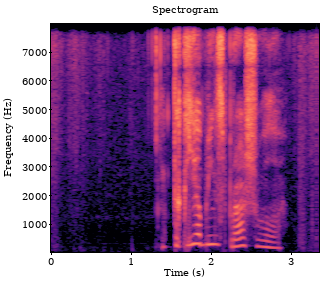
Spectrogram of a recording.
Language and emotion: Russian, angry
